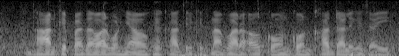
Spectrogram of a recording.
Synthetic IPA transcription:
d̪ʱaːnkepɛːd̪aːʋaːɾbəɽ̤ijãɦõkʰekʰaːt̪ɪɾkɪt̪nabaːɾaʔɔːɾkɔːnkɔːnkʰaːt̪ɖaːleket͡ʃaːɦi

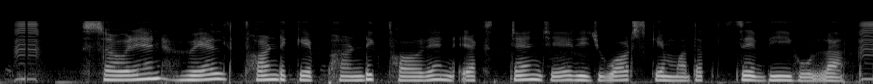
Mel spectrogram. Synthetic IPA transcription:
sɔːɾenweːld̪pʰə̃ɳɖkepʰə̃ɳɖɪkpʰɔːɾenekst͡ʃẽːnd͡ʒeɾɪd͡ʒwaːɾskeməd̪əd̪sebʱiɦoːlaː

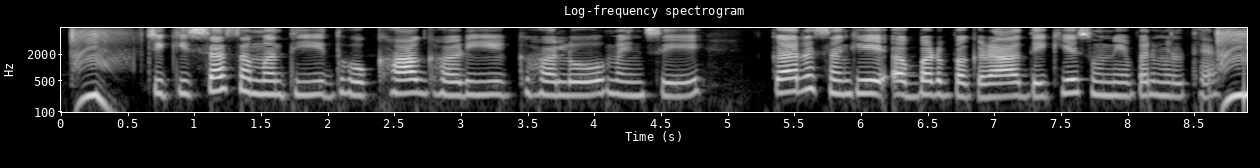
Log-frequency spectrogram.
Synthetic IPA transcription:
t͡ʃɪkɪt̪sasəmə̃nd̪ʱid̪ʱoːkʰaɡʱəɽiɡʱəlomə̃ɪnse | kəɾsə̃ŋɡʱeʔəbəɽbəɡɽad̪eːkʰesʊnepəɾmɪlt̪ɦɛ̃ː

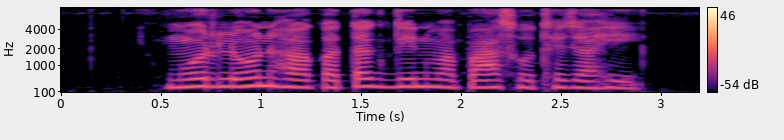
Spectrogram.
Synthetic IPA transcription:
moɾlonɦəkət̪ək̚d̪inmepasɦot̪ʰed͡ʒaːɦi

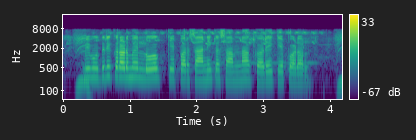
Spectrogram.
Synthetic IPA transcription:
bɪmʊd̪ɾikəɾəɽmẽloːɡkepəɾeʃaːnikasaːmnakəɾekepəɽ̤əl

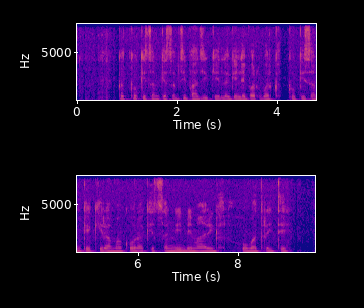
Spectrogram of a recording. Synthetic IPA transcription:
kɐt̪kokɪsəmkesɐbd͡ʒibʱaːd͡ʒikelɐɡḛːlebɐ̰ɾoːbəɾkɐ̥t̪̚kokɪsə̰mkekɪɾaːmako̰ːɾakesɐ̃ŋɡibiːmaːɾiɡʱɐlohowɐt̪ɾɐɦit̪ʰeː

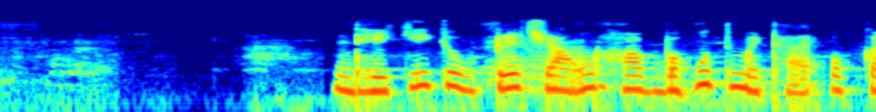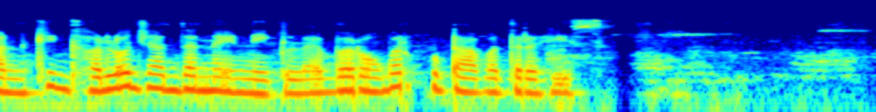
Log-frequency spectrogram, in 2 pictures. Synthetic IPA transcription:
ɖʱeːkikeʊʈɾet͡ʃãːʊ̃ɾhaːbəɦʊt̪mɪʈʰa̰ːeʔʊkːənkiɡʱɐlõd͡ʒjaːd̪anɐĩnɪklebɐɾoːbəɾkʊʈaːʋət̪ɾɐɦiːs

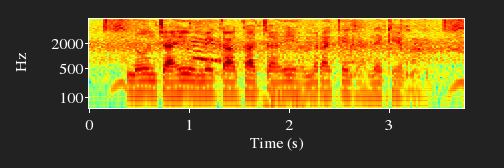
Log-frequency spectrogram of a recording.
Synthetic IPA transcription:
loːnt͡ʃaːɦiʊmẽkakat͡ʃaːɦiɦɐmɾaked͡ʒaːnekebʱiː

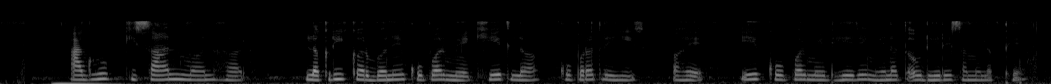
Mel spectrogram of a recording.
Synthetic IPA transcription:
aɡʱukisanmənɦəɾləkɾikəɾbənekopəɾmekʰet̪l | kopɾət̪ɾiɦis | əɦe | ekːopəɾmeɖʱeɾemenət̪ɔːɖʱeɾesəmeləɡt̪ʰḛ

